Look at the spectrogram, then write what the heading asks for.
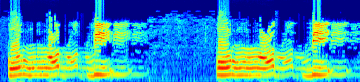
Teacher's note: لام ساکن کا رائے متحرک میں ادغام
